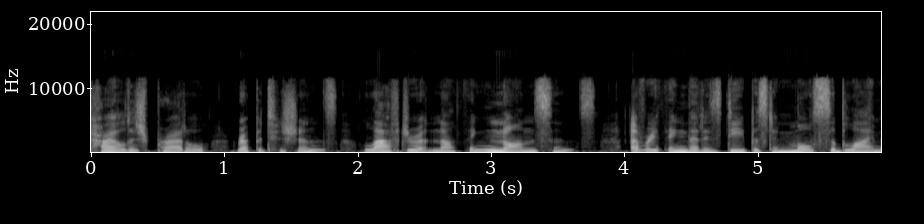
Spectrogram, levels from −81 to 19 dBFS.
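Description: From start to end, a resampler restarted on every block converts 44.1 kHz to 48 kHz in 20 ms chunks, so each edge gets a small error. This gives a 50 Hz buzz under the speech, with faint vertical spectrogram lines every 20 ms.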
